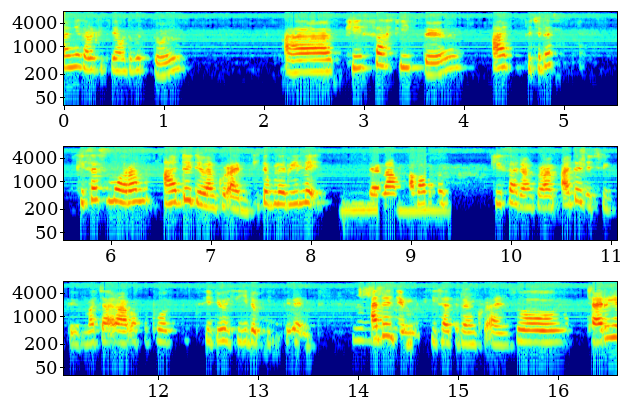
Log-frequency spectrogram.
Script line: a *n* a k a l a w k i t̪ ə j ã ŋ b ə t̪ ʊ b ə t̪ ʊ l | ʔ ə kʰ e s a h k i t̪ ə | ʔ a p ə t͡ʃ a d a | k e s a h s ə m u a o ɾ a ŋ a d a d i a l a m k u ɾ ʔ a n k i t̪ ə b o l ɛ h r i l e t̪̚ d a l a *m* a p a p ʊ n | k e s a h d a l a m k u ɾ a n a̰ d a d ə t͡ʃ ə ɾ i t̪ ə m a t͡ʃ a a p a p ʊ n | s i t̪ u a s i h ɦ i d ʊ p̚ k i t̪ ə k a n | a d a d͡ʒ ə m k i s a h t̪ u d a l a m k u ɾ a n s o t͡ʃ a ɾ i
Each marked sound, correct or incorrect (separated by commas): incorrect, correct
